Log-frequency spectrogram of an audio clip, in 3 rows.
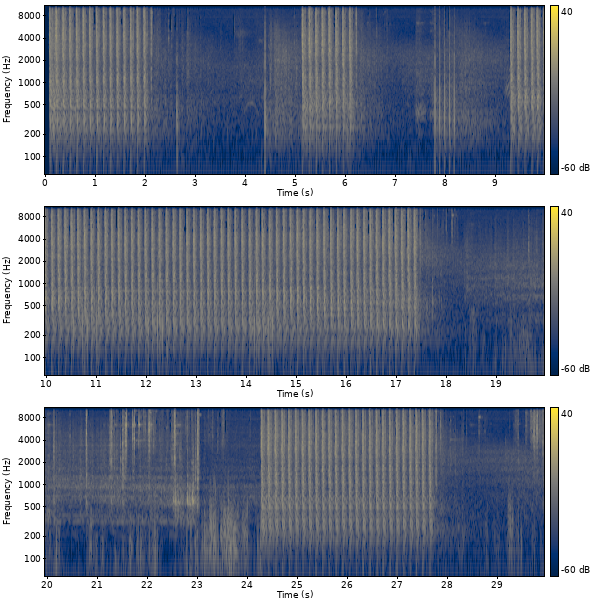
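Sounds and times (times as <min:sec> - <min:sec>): machine gun firing bursts: 0:00.1 - 0:03.0, 0:04.4 - 0:06.6, 0:07.8 - 0:08.5, 0:09.3 - 0:17.9, 0:24.3 - 0:28.0.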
